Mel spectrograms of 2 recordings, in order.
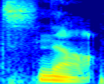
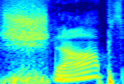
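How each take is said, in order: First: The word begins with a plain 's' sound. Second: The word begins with an 'sh' sound. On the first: This is the Nordic way of saying it. The speaker calls it right. "but Snaps" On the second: This is the German way of saying it. The speaker calls it wrong. "Like not Schnapps"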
